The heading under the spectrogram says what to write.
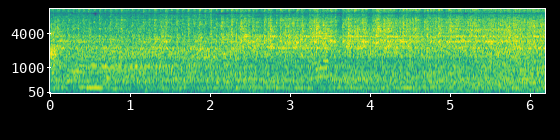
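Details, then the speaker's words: LeRoi four-cylinder gas engine of a Bantam T35 crane on a 1945 GMC 6x6, sat 8+ years, just started after choking and fuel trouble: a loud, dense, unbroken roar at wide-open throttle, too fast. Oil pressure came up. "did you take the throttle there I had the throttle wide open yeah you don't want that no we don't want that"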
